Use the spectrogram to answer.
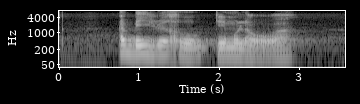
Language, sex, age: Northern Sotho, male, 18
